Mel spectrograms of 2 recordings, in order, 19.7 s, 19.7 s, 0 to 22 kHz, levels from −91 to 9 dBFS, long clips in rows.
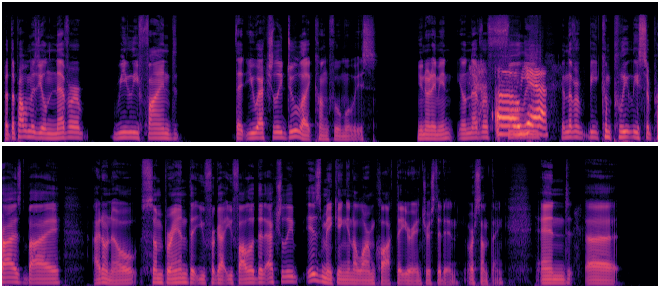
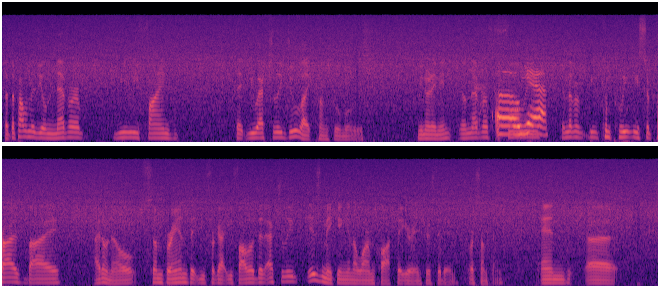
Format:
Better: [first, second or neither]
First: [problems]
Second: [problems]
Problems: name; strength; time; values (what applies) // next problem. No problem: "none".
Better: first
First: none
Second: hiss; loud; throughout; 4 dB below the speech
